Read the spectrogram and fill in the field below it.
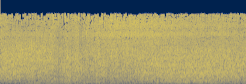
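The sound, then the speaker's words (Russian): Steady, restless sea surf washes in a few metres away by a coffee house in Sukhumi, Abkhazia, a dense hissing roar with faint gravelly rattling as small pebbles tumble in the water. No voices, just the continuous sea. “В нескольких метрах от нас беспокойно шумело море, перекатывая мелкую гальку. Год уходил под шум прибоя.”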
